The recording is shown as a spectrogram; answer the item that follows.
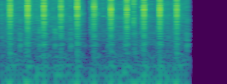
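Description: Typewriter keys striking in a quick run of sharp clacks, about six a second, with a short break a little under a second in, stopping just before the end.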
